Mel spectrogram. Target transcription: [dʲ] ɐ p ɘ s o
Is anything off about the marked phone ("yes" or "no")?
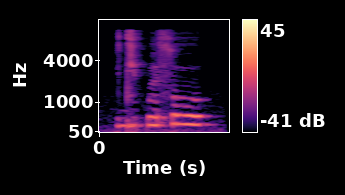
no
